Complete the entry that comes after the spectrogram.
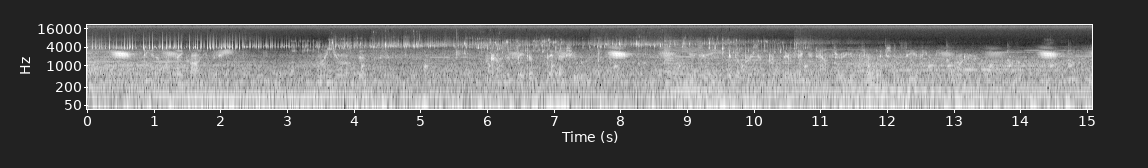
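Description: Water pours steadily into a plant pot for about fifteen seconds, a continuous splashing trickle over a low, constant background hum.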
